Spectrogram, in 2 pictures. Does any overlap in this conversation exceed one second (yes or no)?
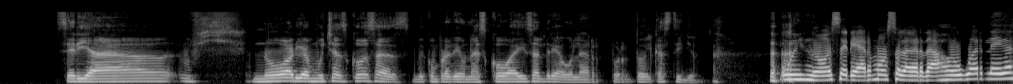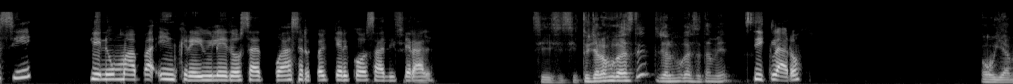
no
